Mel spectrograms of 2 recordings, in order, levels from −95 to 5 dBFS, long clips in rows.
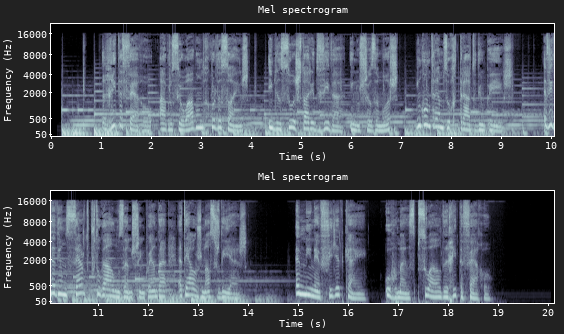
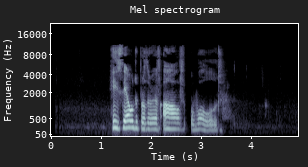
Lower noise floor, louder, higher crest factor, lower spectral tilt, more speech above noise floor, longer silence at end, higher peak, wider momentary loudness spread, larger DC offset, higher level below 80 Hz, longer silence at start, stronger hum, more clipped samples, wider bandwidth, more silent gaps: about the same, -77 dBFS vs -75 dBFS; first, -14 LUFS vs -20 LUFS; second, 16 dB vs 22 dB; about the same, -3.5 dB/octave vs -4.5 dB/octave; first, 61 dB vs 55 dB; second, 1.25 s vs 1.55 s; about the same, 0 dBFS vs -2 dBFS; second, 10 LU vs 16 LU; neither; first, -28 dBFS vs -76 dBFS; second, 0.2 s vs 1.2 s; neither; neither; first, 16.5 kHz vs 11.5 kHz; neither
